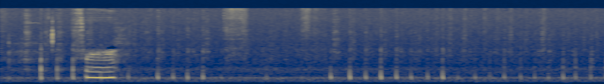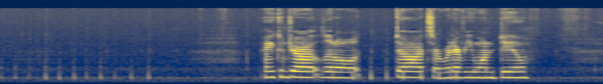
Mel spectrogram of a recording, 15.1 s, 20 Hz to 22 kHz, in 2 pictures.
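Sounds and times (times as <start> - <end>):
faint steady hum: 0.0 - 15.0
marker ticking on paper: 0.4 - 2.9, 4.0 - 9.5, 12.1 - 12.6.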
